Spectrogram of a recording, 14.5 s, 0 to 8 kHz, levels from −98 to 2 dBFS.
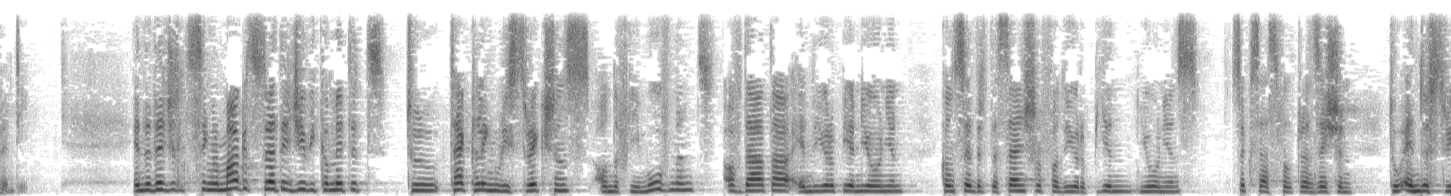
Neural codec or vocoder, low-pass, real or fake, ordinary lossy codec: none; 7.2 kHz; real; none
